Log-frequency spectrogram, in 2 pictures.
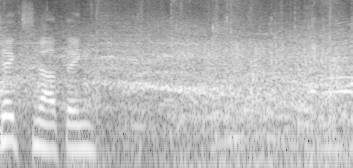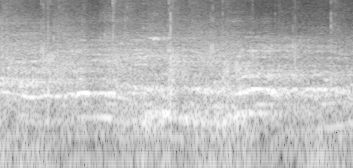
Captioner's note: crowd cheering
